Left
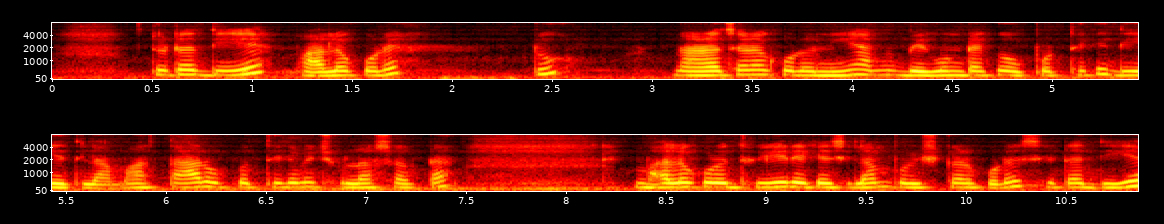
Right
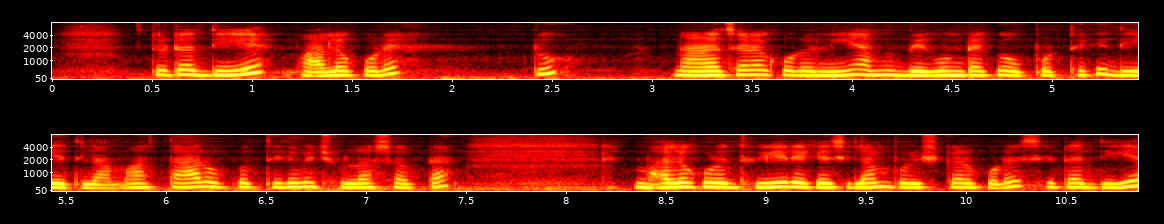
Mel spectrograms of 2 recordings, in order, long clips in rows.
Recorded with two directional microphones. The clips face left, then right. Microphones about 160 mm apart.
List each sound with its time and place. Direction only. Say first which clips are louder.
0.4 s speech: right 7 dB; 20° right (ahead or behind)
